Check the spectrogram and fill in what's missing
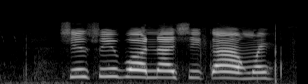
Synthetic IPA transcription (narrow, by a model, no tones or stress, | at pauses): ʃiʂiβɔnaʃikaːŋwɛ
